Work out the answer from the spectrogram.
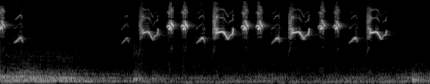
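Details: Cinereous tit in full song, used as a lure to call rivals into singing: after a quiet start, a fast run of high, sharp chirps mixed with curling, downslurred notes, about ten notes in under three seconds, over a faint low hum.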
